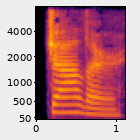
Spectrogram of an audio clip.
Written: jalor

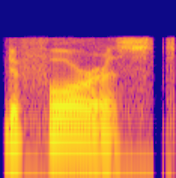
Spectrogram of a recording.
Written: De Forest

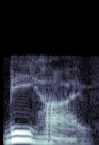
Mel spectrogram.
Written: beehive

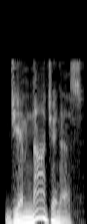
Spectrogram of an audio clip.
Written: gymnogynous

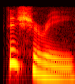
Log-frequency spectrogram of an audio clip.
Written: fishery

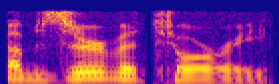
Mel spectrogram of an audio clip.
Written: observatory

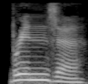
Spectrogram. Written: brynza

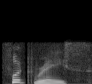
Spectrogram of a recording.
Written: footrace

